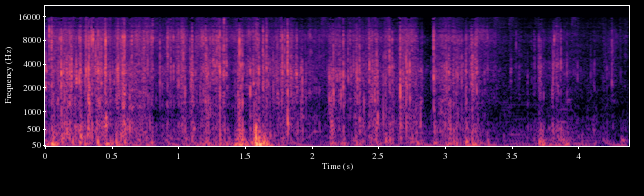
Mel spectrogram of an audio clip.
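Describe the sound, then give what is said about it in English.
A hand rummages through slips of scratch paper in a box, producing continuous rustling, crinkling and scratching for several seconds with no one speaking. “Basically, anytime we're like, ooh, that might be a good conversation starter, we write it on a piece of scratch paper, throw it in the box, and when we reach into the box, we let destiny take the wheel.”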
